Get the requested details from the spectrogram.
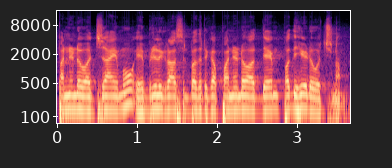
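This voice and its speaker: A man preaching as a pastor, telling a Bible story with lively rhetorical questions and acting out the characters' lines. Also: medium pitch, quick pace. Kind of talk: sermon.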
